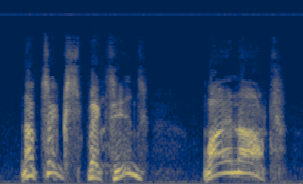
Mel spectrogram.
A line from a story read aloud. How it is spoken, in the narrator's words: bellowed Armstrong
